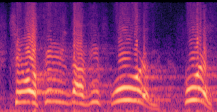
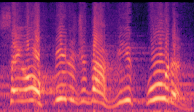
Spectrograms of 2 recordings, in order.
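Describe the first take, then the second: First: Building, ever higher and louder cry; desperate shout. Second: High, loud desperate yell; shouting louder. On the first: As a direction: scream louder each time. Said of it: "O cego começou a gritar". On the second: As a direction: shout above everyone. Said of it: "começa a gritar mais alto". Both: Acted.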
